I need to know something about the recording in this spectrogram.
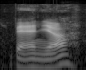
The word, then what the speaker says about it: Vanja: I think the J is like pronounced with ya instead of ja. Vanja.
